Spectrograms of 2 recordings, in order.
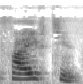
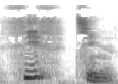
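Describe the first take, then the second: First: The first vowel is long, like 'eye'. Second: The first vowel is short, like 'it'. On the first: The speaker calls it wrong. "Mais en anglais, on ne dit pas fifteen" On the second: The speaker calls it right. "le son ne va plus être I, mais va être I"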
